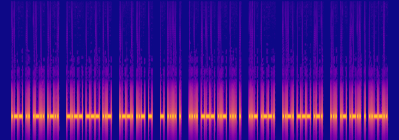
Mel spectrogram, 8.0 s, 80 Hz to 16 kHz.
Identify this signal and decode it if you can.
Morse code, heard as a keyed tone, about 50 wpm, 700 Hz. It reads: WILL YOU PUT THE HOUSE UP FOR SALE?
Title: Sentences from Top 1400 Words 50wpm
